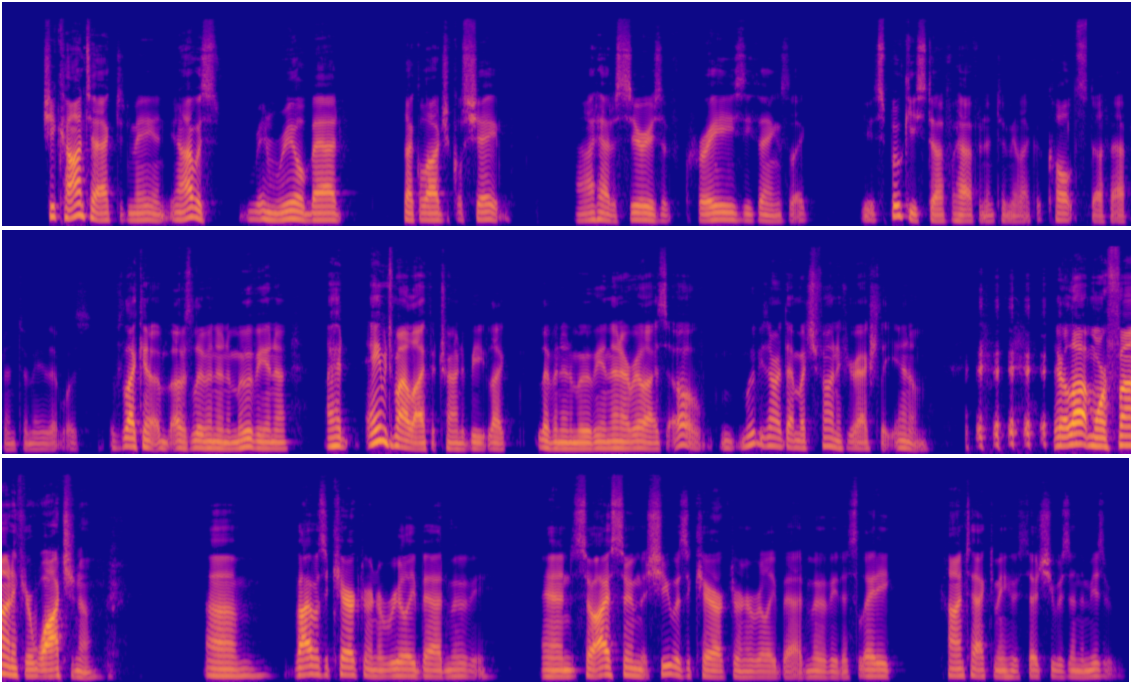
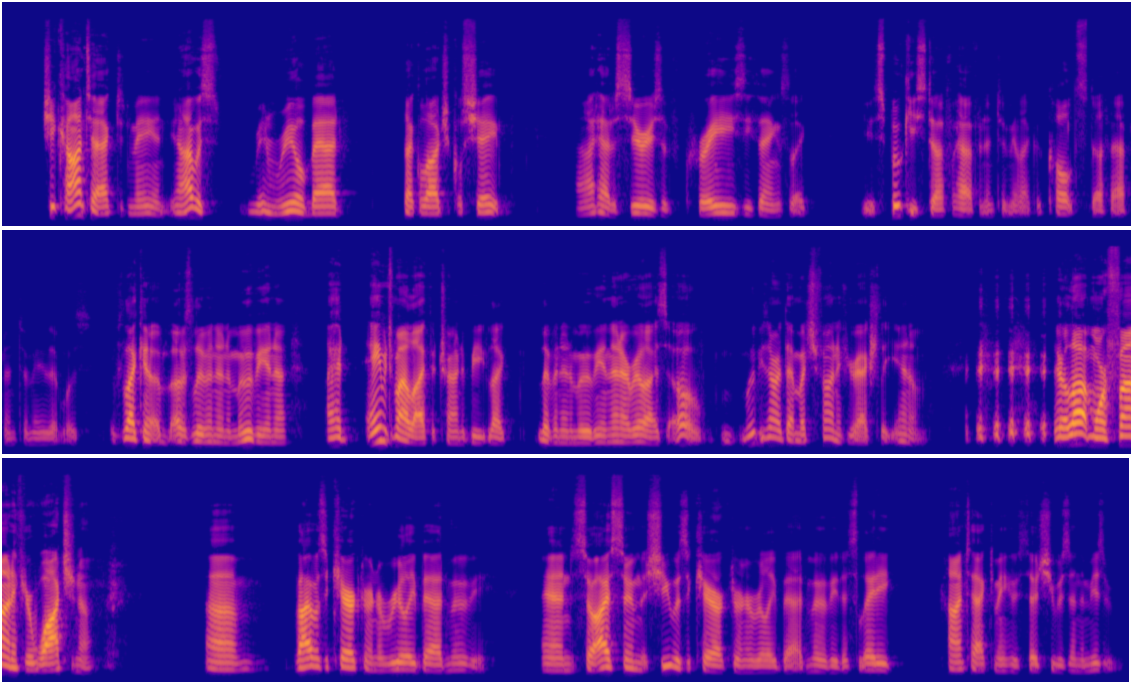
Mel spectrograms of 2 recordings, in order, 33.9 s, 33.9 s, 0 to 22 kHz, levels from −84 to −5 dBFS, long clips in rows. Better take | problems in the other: first | thin; somewhat; fading below 250 Hz

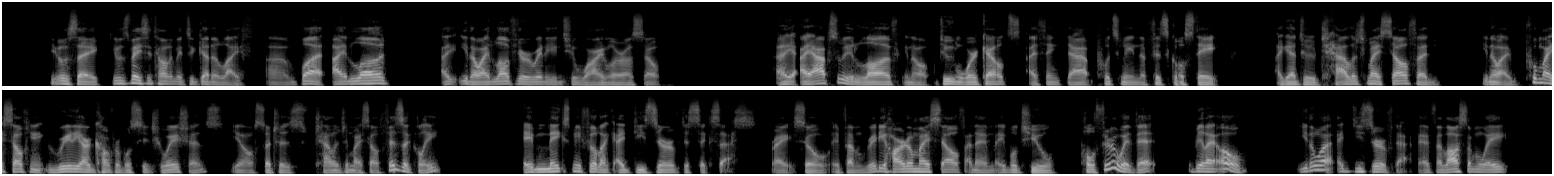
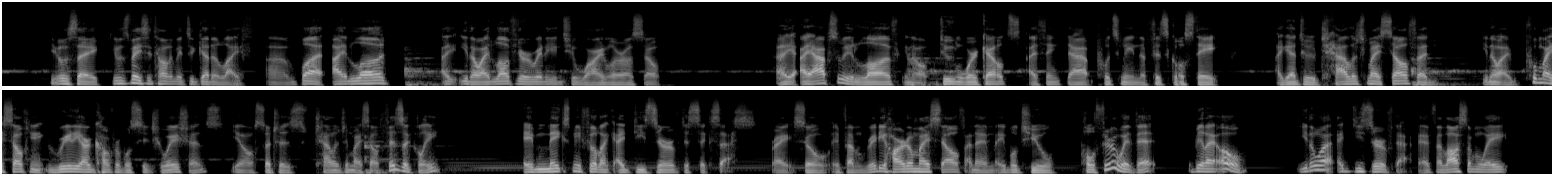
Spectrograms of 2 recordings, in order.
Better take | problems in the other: first | background music; faint; throughout; 20 dB below the speech

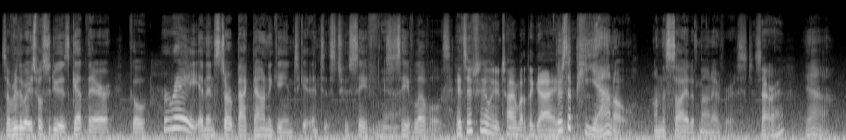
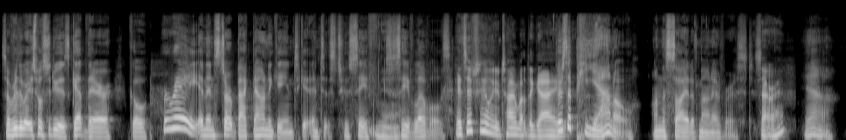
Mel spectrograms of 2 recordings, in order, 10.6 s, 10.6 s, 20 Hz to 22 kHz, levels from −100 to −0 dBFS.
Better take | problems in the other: second | low rumble; faint; throughout; 20 dB below the speech

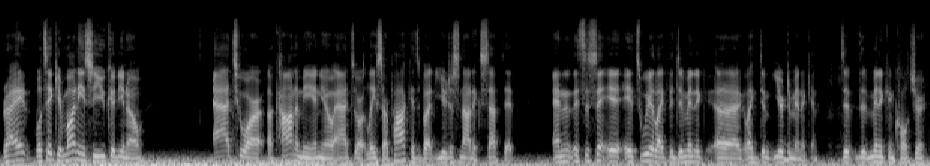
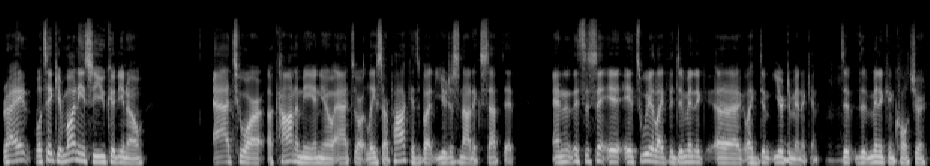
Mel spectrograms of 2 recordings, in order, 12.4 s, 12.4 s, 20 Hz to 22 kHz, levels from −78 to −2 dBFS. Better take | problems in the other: second | low rumble; faint; throughout; 20 dB below the speech

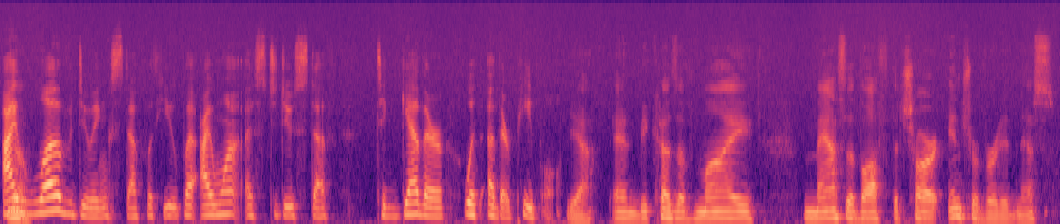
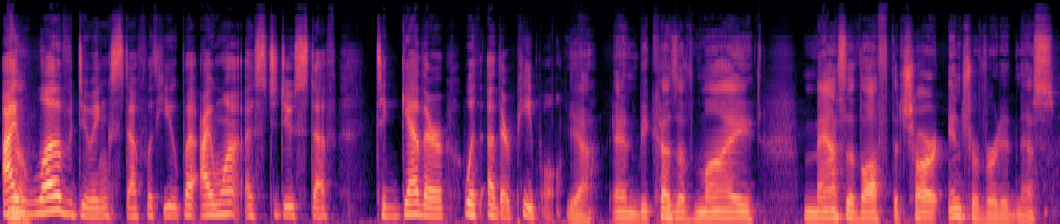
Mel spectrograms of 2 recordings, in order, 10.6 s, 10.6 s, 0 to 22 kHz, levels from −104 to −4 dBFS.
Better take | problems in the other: second | hiss; noticeable; throughout; 20 dB below the speech

